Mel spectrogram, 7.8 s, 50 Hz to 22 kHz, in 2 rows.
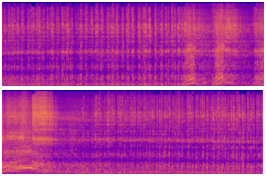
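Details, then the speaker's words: Ford 347 stroker small-block, 450 hp, Holley Sniper EFI and Holley distributor, for a 1967 Mustang, on a test stand with just mufflers: even burbling idle and two clean blips with no knock or misfire. Healthy V8 revving. "Hey, that's what a badass engine sounds like when you got just mufflers on them."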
